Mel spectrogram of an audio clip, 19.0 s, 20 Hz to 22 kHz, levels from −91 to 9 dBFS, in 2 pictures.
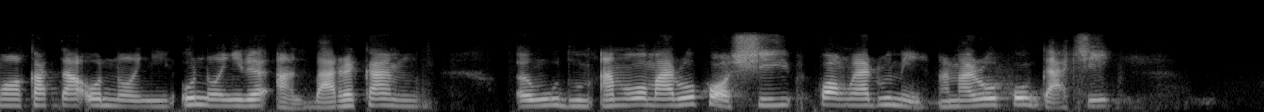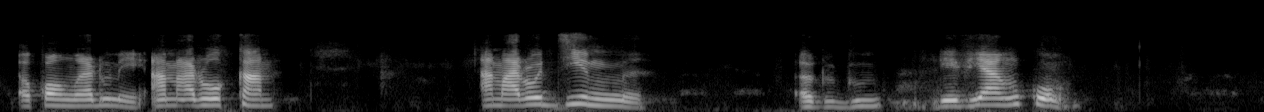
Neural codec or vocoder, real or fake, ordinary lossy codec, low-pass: codec, 16 kHz, 1 kbps, X-Codec, HuBERT features, trained on LibriSpeech; fake; Opus, 32 kbps; 7.2 kHz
